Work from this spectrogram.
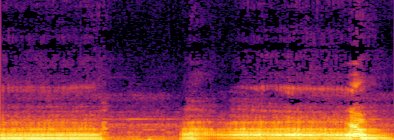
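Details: Chocolate Labrador Retriever in a mood to play, being very verbal: long, rough, low growling grumbles lasting about a second each, with a short pause, then a sustained rising growl ending in a brief yelp-like peak.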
